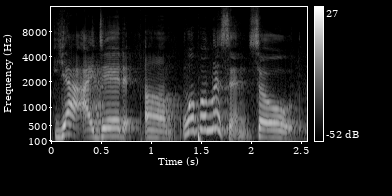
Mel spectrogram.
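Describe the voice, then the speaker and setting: A woman's voice: mid-range voice, huge pitch swings, measured pace. A woman candidly telling a personal story in casual chat, swearing freely. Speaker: guest.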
